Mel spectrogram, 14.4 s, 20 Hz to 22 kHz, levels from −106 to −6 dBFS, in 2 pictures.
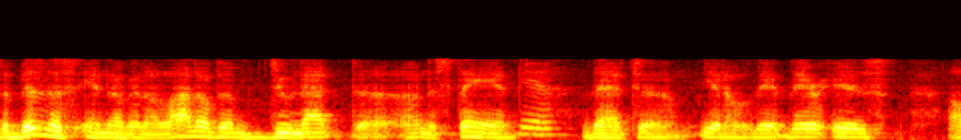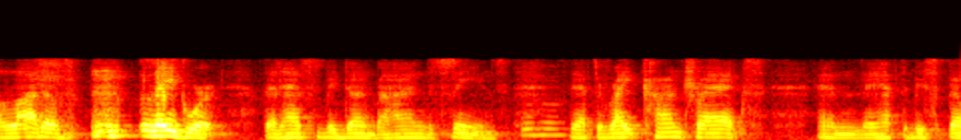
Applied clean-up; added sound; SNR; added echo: none; none; none; none.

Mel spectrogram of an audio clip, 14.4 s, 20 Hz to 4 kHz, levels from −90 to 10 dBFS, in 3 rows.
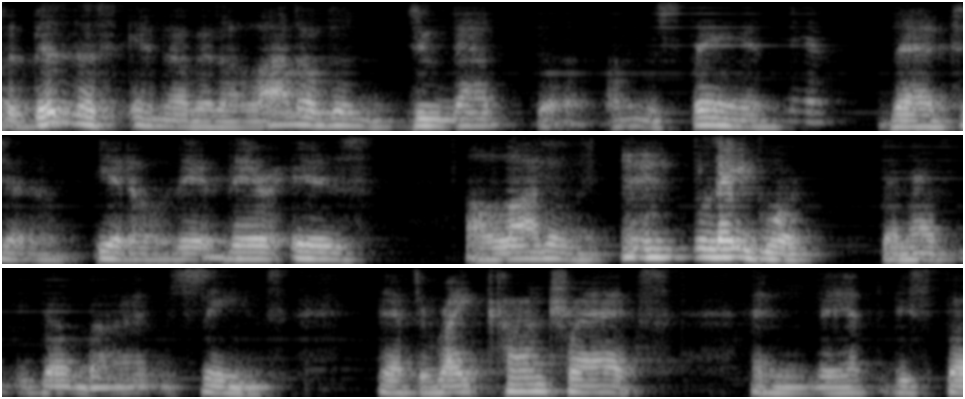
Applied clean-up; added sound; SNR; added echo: neural mask model DeepFilterNet 3.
